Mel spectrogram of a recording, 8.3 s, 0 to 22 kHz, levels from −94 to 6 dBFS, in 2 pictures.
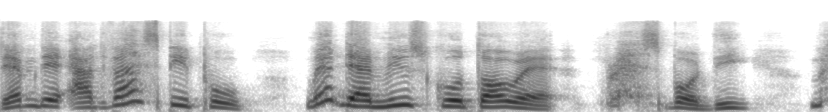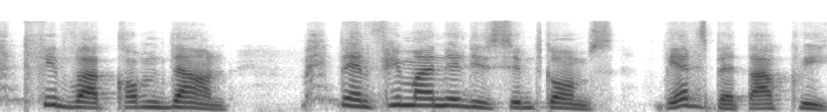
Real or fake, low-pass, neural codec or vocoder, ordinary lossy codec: fake; 9.9 kHz; codec, 16 kHz in and 24 kHz out, 0.6 kbps, FocalCodec, streaming, 4096 codes; none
